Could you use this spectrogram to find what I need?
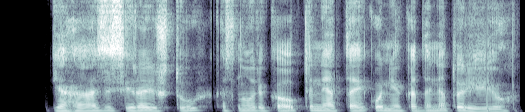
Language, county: Lithuanian, Marijampolė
